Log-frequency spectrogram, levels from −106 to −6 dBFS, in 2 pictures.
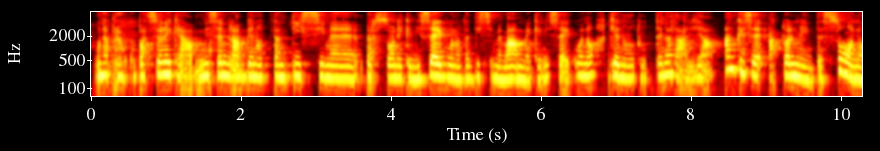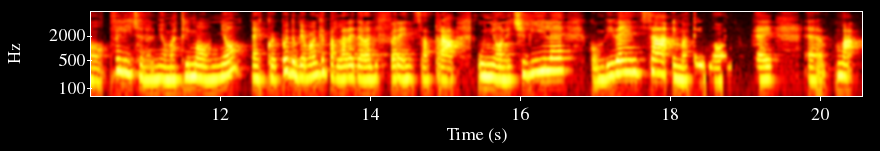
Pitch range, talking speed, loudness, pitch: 180-220 Hz, 130 wpm, -23 LUFS, 195 Hz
